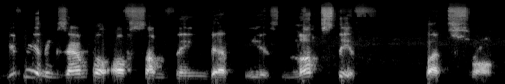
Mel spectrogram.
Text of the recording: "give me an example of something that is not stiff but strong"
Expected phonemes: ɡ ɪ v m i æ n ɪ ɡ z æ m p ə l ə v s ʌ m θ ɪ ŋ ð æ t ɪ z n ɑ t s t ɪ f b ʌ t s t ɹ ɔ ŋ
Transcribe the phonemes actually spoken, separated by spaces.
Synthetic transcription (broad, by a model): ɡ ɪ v m i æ n ɪ ɡ z æ m p ə l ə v s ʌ m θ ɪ ŋ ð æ t ɪ z n ɑ t s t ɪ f b ʌ t s t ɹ ɔ ŋ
